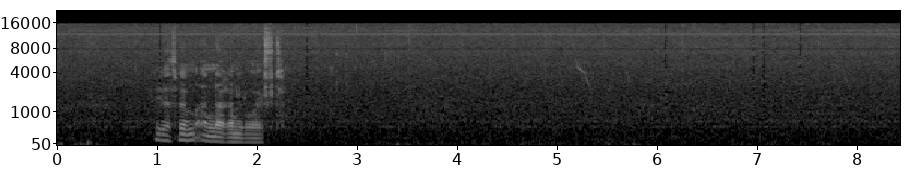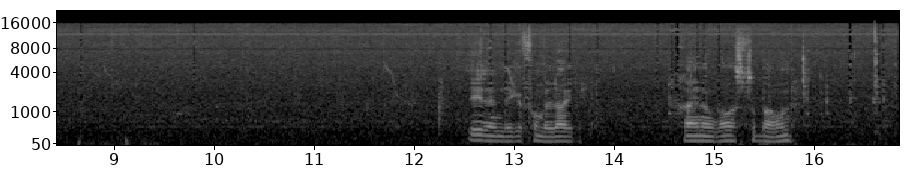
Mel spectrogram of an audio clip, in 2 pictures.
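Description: A man speaks calmly in short bursts close by.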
